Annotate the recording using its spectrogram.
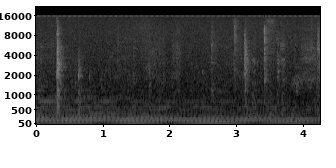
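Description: A steady low hum with a few light clicks of a fork against a plate.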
